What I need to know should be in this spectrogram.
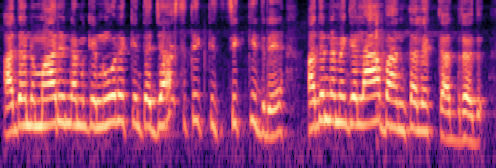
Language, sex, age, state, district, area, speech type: Kannada, female, 60+, Karnataka, Udupi, rural, spontaneous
